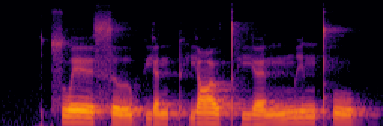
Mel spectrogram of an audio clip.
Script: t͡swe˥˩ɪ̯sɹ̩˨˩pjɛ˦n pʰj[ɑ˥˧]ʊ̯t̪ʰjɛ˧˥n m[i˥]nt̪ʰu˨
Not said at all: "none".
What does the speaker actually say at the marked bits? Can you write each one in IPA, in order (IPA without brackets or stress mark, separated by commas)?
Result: ɑ˥, i˥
